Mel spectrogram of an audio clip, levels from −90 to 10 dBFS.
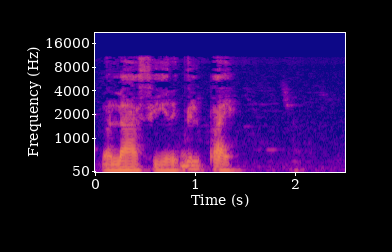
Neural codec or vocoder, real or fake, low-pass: none; real; 10.8 kHz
